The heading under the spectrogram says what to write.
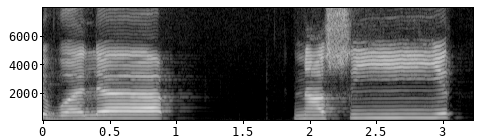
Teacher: یہاں پر جب اسٹاپ کریں گے تو را ساکین بن جائے گا اور اس سے پہلے یا ساکین ہے، لہٰذا را ہر حال میں باریک رہے گی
